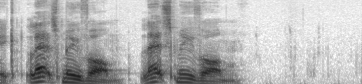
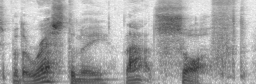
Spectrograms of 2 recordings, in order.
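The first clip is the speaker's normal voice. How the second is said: normal talking voice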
